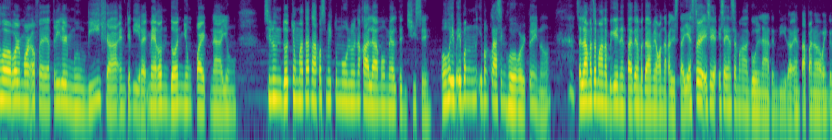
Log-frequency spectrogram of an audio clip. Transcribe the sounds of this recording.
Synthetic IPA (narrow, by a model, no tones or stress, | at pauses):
hoːɾoɹmoɹʔofɐt̪ɾiːlɛɹmuːviʃaʔɛ̰nd̪̚kɐd̪iːɾɛʔmɛːɾond̪o̞njʊŋpaɹt̪̚nɐjʊŋ | sɪnʊnd̪ot̪̚jʊŋmɐt̪at̪aːposmɐjt̪ʊmuːlonɐkaːlɐmo̞mɛlt̪ɛd̪̚t͡ʃisɛʔoʔɪbaʔɪbɐŋʔɪbɐŋklaːsɪŋɦoːɾoɹt̪oɛno̞ | sɐlaːmɐt̪̚sɐmɐŋanɐɡ̚bɪɡajnɐŋt̪aːt̪ɛlɐmɐd̪aːmɪɐkonɐkɐlɪst̪ajɛsɛɹʔɪsɐʔɪsajɐnsɐmɐŋaɡowlnaːt̪ɪnd̪iːt̪o̞ʔɛn̚paːpɐnoɐkojŋkɐl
